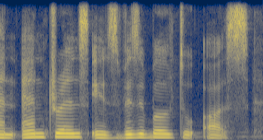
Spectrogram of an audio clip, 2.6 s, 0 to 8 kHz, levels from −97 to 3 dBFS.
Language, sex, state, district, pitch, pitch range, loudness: English, female, Assam, Kamrup Metropolitan, 190 Hz, 175-200 Hz, -13 LUFS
